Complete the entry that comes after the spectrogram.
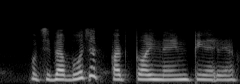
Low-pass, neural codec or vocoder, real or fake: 5.4 kHz; codec, 16 kHz, 0.5 kbps, FreqCodec, larger model; fake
